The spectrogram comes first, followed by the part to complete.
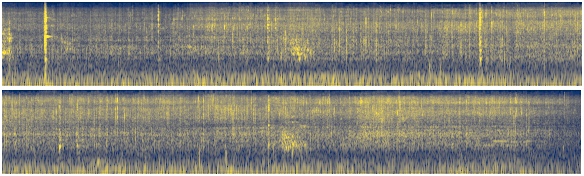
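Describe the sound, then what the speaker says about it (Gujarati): Okra and potatoes frying in oil in a pan on a traditional clay stove, a loud steady hissing sizzle with occasional crisp pops and light stirring clicks, continuous throughout with no voices. "ભીંડાને આપણે તેલમાં બરાબર કકડાવવાના છે, જેથી કરીને એમાં ચીકાશ દૂર થાય."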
